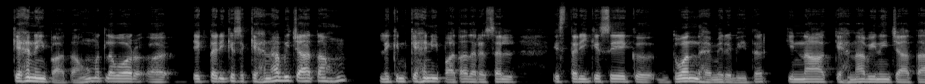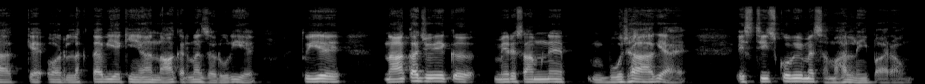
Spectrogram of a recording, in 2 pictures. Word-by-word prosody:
कह 155 +2 +6
नहीं 145 -3 +5
पाता 90 -3 -6
हूँ 110 +8 -5
मतलब 145 -1 -1
और 135 -1 +3
अ, 115 -1 -4 0.3
एक 130 -1 0
तरीके 140 +2 +2
से 140 -1 -1
कहना 140 +4 +1
भी 175 -1 +2
चाहता 150 0 +4
हूँ, 155 +6 -4 0.3
लेकिन 125 +3 -1
कह 145 - +3
नहीं 145 -1 +2
पाता 110 +4 -2
दरअसल 120 0 -1 0.4
इस 125 0 -3
तरीके 130 +1 +1
से 135 0 +4
एक 125 +1 -5 0.2
द्वंद 135 +7 +3
है 110 -2 -2
मेरे 110 0 -3
भीतर 95 +7 -7 0.2
कि 120 - -3
ना 120 +1 +2 0.2
कहना 115 +2 -1
भी 120 -1 0
नहीं 120 0 0
चाहता 105 0 -1 0.2
कह 105 - 0
और 110 -1 -4
लगता 110 +2 -2
भी 120 +1 0
है - - +1
कि 115 +1 -3
यहाँ 110 0 0
ना 105 -2 0
करना 110 +2 -3
ज़रूरी 100 +2 -4
है। 95 - -7 0.5
तो 130 - -1
ये 130 -2 +5 0.5
ना 120 +2 +8
का 155 - +7
जो 150 -1 +3
एक 145 -1 +2 0.4
मेरे 120 +2 +1
सामने 120 +1 +1 0.3
बोझा 110 +6 +1
आ 115 0 +3
गया 125 -2 +1
है, - - -9 0.5
इस 125 0 -1
चीज़ 140 +1 +3
को 145 - +3
भी 145 0 +5
मैं 135 -1 +4
सँभाल 105 -1 -3
नहीं 95 -1 -5
पा - - -6
रहा - - -9
हूँ। 85 +1 -20
120 Hz, 215 wpm, -26 LUFS, 110-135 Hz, 0.5 s, ना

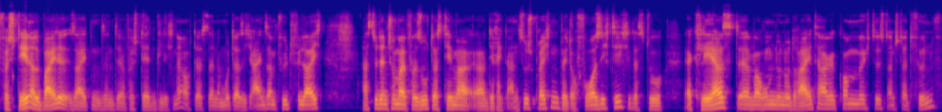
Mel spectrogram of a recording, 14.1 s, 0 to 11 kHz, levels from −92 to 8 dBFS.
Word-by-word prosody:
verstehen, - - +6
also - - +5
beide - - +6
Seiten 100 0 -4
sind 95 0 -12
ja 95 -2 -8
verständlich, 95 -2 -10
ne? - - -9
Auch, - - -10
dass 95 - -8
deine 100 -1 -10
Mutter 100 -1 -5
sich 95 - -9
einsam 120 +2 -4
fühlt 120 +2 -7
vielleicht. 120 +1 +1 0.6
Hast 105 +2 -2
du - - +3
denn 125 -1 +2
schon 130 +1 -1
mal 125 -2 +6
versucht, 110 +3 -1
das - - +1
Thema, 110 -2 +2
äh, 95 0 -3
direkt - - -7
anzusprechen? 135 +2 -4
Vielleicht 95 - -4
auch - - -8
vorsichtig, 130 +7 -1
dass - - -7
du 95 -2 -4 0.3
erklärst, 130 +9 +5
äh, 120 -2 -1
warum 115 +1 0
du 115 - -3
nur 110 -1 -2
3 95 +5 +1
Tage 125 -1 -2
kommen 125 +2 -6
möchtest 125 0 -8
anstatt 105 -2 -10
5? 150 +9 -10
115 Hz, 180 wpm, -24 LUFS, 100-125 Hz, 0.6 s, verstehen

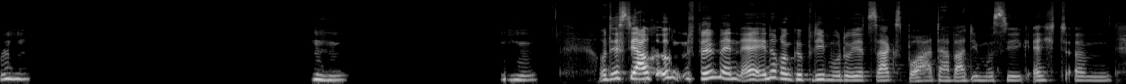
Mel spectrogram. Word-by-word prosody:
Mhm. 250 0 -1 2.8
Mhm. 210 -2 -1 1.6
Mhm. 210 -1 -7 0.6
Und 225 +2 -2
ist 275 +1 +2
dir 255 -2 +11
auch 275 - +4
irgend 320 - +1
'n 260 - -6
Film 270 +5 +3
in 260 -3 +2
Erinnerung 235 +4 +2
geblieben, 225 -1 -2
wo 195 - -5
du 200 - -4
jetzt 195 0 -4
sagst: 185 0 -3
„Boah, 170 - -5
da 175 -2 -8
war 170 +1 -3
die 185 +1 -11
Musik 185 +1 -5
echt, 190 0 -7
ähm, 185 -1 -10
210 Hz, 130 wpm, -21 LUFS, 190-250 Hz, 2.8 s, dir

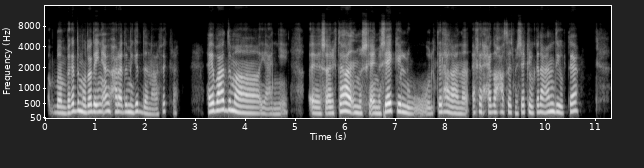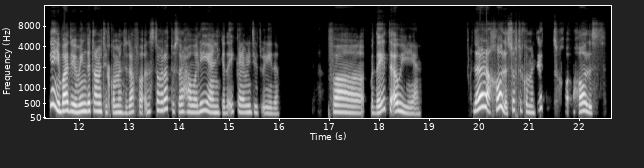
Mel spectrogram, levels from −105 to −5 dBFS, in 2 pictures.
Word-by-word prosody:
ب 215 0 -7
بجد 205 +6 -1
الموضوع 230 -4 +2
ضايقني 235 -1 0
أوي 250 - -1
وحرق 240 -2 -1
دمي 230 0 -3
جدًا 210 -8 -5
على 165 +1 -13
فكرة، 250 +7 -14 0.6
هي 245 +3 +3
بعد 285 +2 +4
ما 205 -8 +1
يعني 170 +5 -12 0.4
آآ 190 -2 -3
شاركتها 200 +6 +2
المش 200 -2 -5
المشاكل، 235 +4 +1
وقُلت 180 +2 -9
لها 230 -5 -2
أنا 175 -1 -7
آخر 220 +3 -5
حاجة 225 -1 -5
حصلت 225 -2 -7
مشاكل 225 +5 -5
وكده 225 +2 -3
عندي 230 +1 -1
وبتاع، 210 +5 -4 0.9
يعني 455 - +6
بعد 265 +1 +7
يومين 240 +1 +4
جات 265 +1 +1
وعملت 255 -3 +2
الComment 215 -1 -3
ده، 220 +3 -1
فأنا 225 -1 -7
استغربت 285 +4 -1
بصراحة 235 0 -3
هو 220 -1 0
ليه 260 +6 -1
يعني 210 -1 -2
كده 195 0 -8
إيه - - -6
الكلام 235 -2 -4
اللي 220 +1 -3
أنتِ 220 -1 -8
بتقوليه 190 -2 -8
ده؟ 180 +1 -11 1.0
ف - - -8 0.7
اتضايقت 220 +12 0
أوي 255 -4 +3
يعني. 175 -1 -9 1.0
لا 270 - +1
لا 385 +4 +10
لا، 395 - +8
خالص 375 +3 +5
شُفت 295 0 -4
الكومنتات 240 - -6 0.2
خ - - -12
خالص. 240 -5 0
225 Hz, 160 wpm, -22 LUFS, 200-255 Hz, 1.0 s, لا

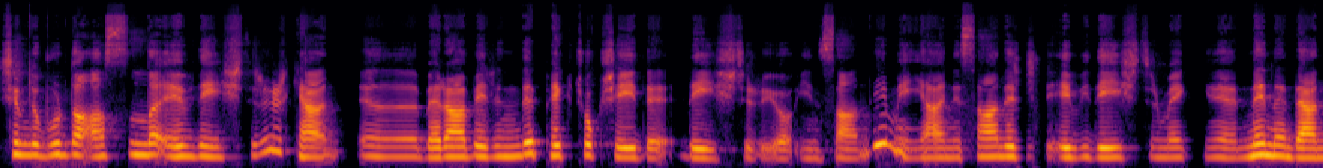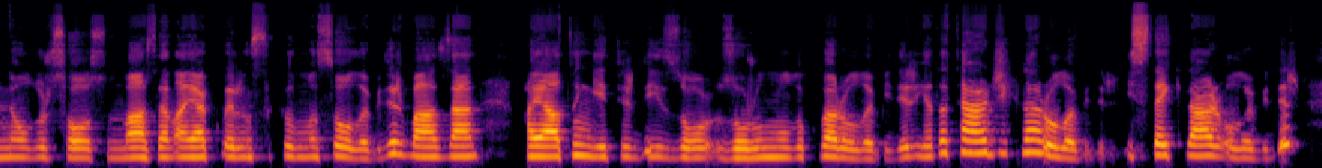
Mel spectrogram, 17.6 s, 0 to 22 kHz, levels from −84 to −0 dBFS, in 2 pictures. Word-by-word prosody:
şimdi, 230 -4 0
burada 235 -1 +3
aslında 225 +3 0
ev 205 0 +1
değiştirirken, 210 +5 -2
ııı, 200 -1 -6
beraberinde 205 +5 +3
pek 220 -2 -1
çok 230 -1 -2
şeyi 190 -3 +1
de 180 -1 -6
değiştiriyor 175 -2 -5
insan, 175 0 -6
değil 470 +2 +4
mi? 320 - -4
Yani 185 +1 -4
sadece 200 +1 0
evi 190 0 -2
değiştirmek, 190 0 -3
eee, 190 0 -7
ne 235 +1 +6
nedenle 190 -3 +3
olursa 190 0 -5
olsun 180 -1 -2
bazen 195 0 +3
ayakların 195 0 +1
sıkılması 200 0 -5
olabilir, 195 +7 -1
bazen 205 0 +4 0.3
hayatın 210 +1 +6
getirdiği 200 -1 -6
zor 185 0 -4
zorunluluklar 195 +3 0
olabilir 170 +1 -4
ya 205 0 -6
da 275 - +2
tercihler 275 0 +3
olabilir, 185 -6 -1
istekler 225 +1 +2
olabilir. 180 - -4
200 Hz, 135 wpm, -23 LUFS, 190-215 Hz, 0.3 s, ne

